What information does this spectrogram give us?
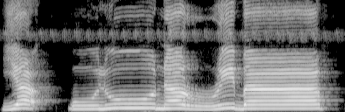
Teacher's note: با کے پر کھڑی حرکات ہے تو ہم اسے 2 یا 3 حرکت کے برابر کھینچے پڑھیں گے۔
